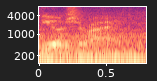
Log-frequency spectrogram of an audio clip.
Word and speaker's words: Io Shirai: Yeah, I didn't know it's pronounced Io Shirai. From is like, your friend keeps saying low, it's Io.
